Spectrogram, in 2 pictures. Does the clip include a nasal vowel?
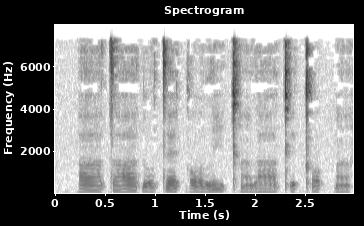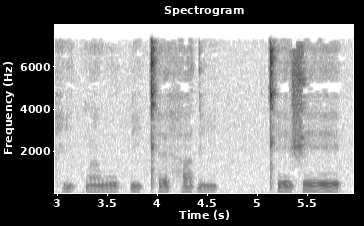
yes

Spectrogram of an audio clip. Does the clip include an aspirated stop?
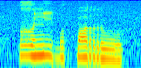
no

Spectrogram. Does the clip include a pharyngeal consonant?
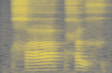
yes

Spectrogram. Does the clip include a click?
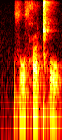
yes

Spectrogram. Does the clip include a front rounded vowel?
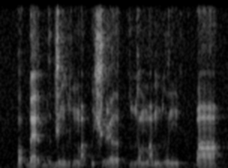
no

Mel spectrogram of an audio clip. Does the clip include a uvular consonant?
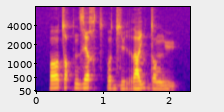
yes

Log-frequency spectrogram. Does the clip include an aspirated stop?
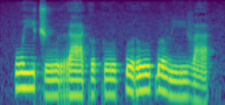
no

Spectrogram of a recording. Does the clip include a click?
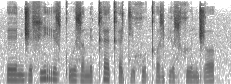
no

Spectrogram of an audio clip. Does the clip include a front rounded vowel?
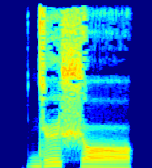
yes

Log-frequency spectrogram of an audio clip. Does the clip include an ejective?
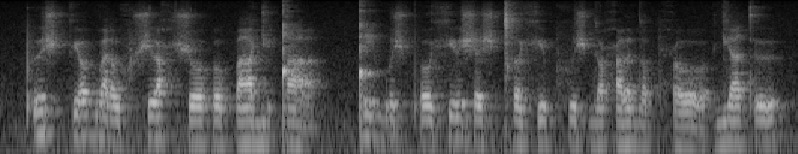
yes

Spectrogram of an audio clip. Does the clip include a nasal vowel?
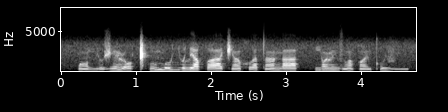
yes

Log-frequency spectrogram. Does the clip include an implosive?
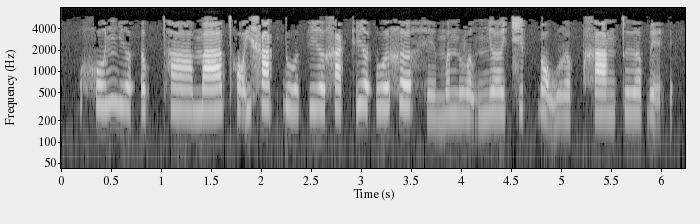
yes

